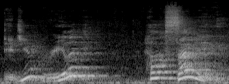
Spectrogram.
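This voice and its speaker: A woman's voice: high-pitched, wildly swooping pitch, a little slow, darkish tone, heavily acted. A woman playing a kind, eager young boy in a staged reading, exclamatory and earnest. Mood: excited. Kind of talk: staged reading of a children's story play. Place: on stage in a hall. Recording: very echoey hall, distant mic, faint noise.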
